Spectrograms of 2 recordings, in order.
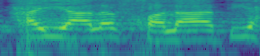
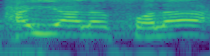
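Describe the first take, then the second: First: The last word ends in a vowel, joined onward. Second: The last word stops, followed by a pause. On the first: The speaker calls it wrong. "یہ جناب جو اقامت میں پڑھتے ہیں" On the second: The speaker calls it right. "اصل سنت کیا ہے؟"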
